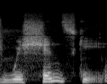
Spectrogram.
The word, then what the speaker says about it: Wyszynski: That's like the most common mispronunciation that I hear of the last name. – So it's Wozinski. School me. – Yeah, please. – It is Wyszynski.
